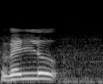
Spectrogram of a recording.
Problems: constant background noise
